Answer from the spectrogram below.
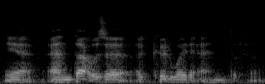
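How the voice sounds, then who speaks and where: A man's voice: lowish voice, little pitch movement, a little fast, vocal fry, darkish tone, slight background noise. Jokey man from London hosting a podcast. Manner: jokey, often laughing, loose and rambling. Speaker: podcast host. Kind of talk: casual film review chat.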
